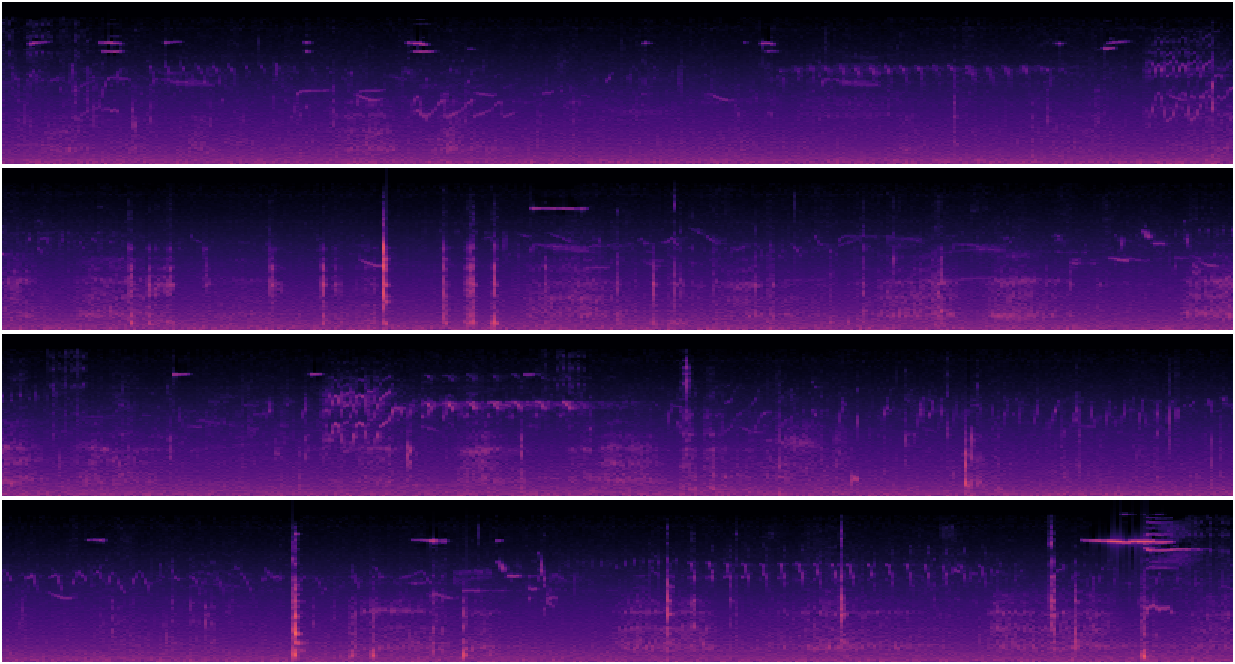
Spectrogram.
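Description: Steady wind noise on the microphone, with scattered bird chirps and occasional light clicks of a hand nut driver turning the screws on a small wind turbine's generator end cap.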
